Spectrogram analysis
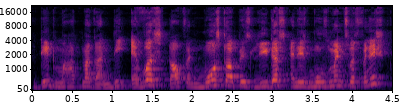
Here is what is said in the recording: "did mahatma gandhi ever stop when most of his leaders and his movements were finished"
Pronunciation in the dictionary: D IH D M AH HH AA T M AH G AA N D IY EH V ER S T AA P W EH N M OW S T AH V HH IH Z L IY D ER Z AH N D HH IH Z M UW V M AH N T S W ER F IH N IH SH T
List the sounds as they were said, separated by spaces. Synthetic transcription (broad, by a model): D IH D M AH HH AA T M AH G AA N D IY EH V ER S T AA P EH N M OW S T AH V HH IH Z L IY D ER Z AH N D HH IH Z M UW V M AH N T S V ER F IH N IH SH T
